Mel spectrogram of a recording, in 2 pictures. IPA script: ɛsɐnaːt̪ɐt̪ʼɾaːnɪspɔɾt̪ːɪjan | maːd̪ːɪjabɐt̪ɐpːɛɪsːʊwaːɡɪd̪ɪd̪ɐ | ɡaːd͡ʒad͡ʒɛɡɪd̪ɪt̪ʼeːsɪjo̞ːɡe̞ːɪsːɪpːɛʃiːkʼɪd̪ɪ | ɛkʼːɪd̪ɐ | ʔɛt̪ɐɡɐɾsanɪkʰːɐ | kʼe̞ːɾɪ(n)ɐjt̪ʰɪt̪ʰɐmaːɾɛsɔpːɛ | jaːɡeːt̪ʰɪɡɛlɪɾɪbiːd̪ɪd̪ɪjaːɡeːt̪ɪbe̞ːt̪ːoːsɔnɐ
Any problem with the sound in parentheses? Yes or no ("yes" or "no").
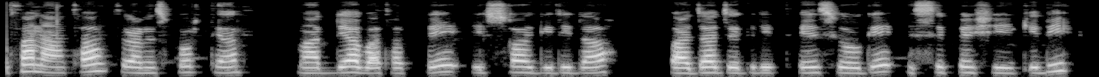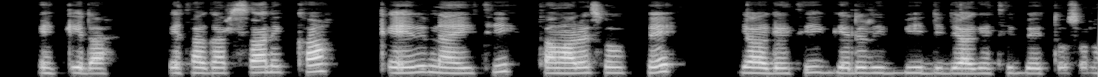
no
